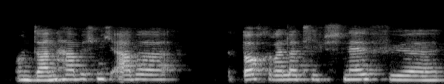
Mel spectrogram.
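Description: A woman speaks very slowly in a fairly high, somewhat breathy voice with monotone, flat intonation. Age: 20s. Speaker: yoga teacher and blogger. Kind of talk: podcast interview.

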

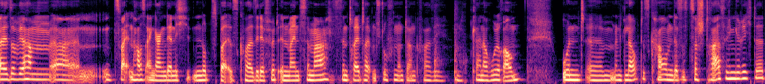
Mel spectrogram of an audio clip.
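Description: A woman talks at a fairly slow pace and a fairly low pitch. Her intonation is fairly even. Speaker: podcast guest. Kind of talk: casual chat. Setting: home room recording.

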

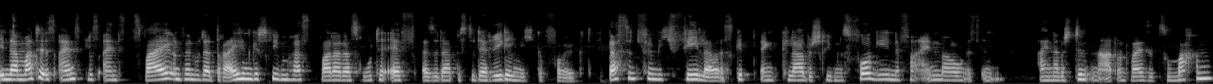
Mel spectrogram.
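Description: A woman's ordinary speaking voice, fairly high in pitch, with ordinary pitch variation, a fairly quick pace and hardly any pauses. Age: 40s. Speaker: agile coach. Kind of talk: casual interview chat.

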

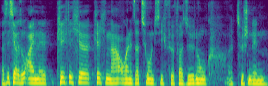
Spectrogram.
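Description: A man in a plain, everyday voice talks at a moderate pace with fairly even intonation, recorded very cleanly against a silent background. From Dortmund, Germany. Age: 40s. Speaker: pastor. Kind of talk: interview.

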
